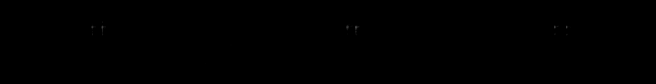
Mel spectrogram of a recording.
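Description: Faint computer mouse clicks over near silence: three quick double-clicks about two seconds apart, with a couple of softer ticks between the first two.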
